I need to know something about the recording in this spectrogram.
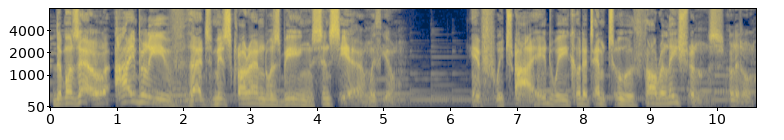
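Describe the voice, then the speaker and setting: A man's voice: medium pitch, very animated, slow, vocal fry, bright, forceful tone, soft background music, full character voice. A man playing a courteous, protective attendant to a young lady in a video game, polite, tactful and formal. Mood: gentle counsel.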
